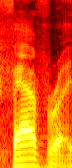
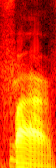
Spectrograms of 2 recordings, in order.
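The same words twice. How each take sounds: First: The name is said to match its written letters. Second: The name is said in its usual, familiar way. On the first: This is how the spelling suggests it should sound. The speaker calls it right. "it should be Favre" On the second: This is how the player himself says it. The speaker calls it wrong. "he doesn't even spell his name the way he pronounces it"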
